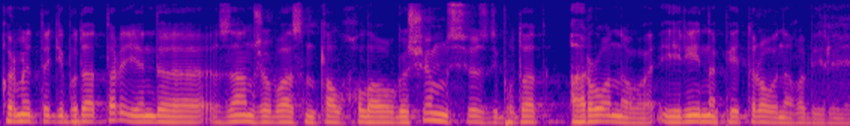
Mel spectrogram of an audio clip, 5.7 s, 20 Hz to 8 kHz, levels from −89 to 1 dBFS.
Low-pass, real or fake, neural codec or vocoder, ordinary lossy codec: 7.2 kHz; fake; codec, 16 kHz, 8 kbps, FunCodec, trained on LibriTTS, 25 frames a second; none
